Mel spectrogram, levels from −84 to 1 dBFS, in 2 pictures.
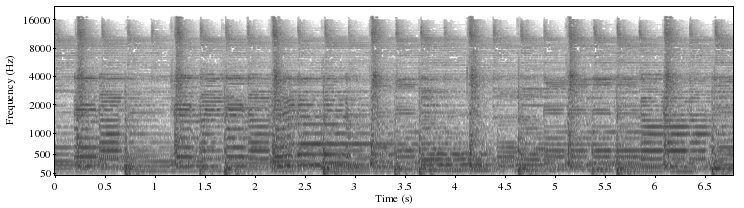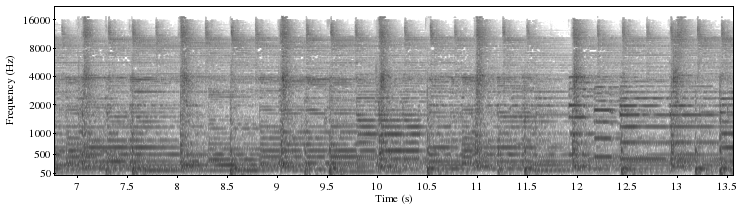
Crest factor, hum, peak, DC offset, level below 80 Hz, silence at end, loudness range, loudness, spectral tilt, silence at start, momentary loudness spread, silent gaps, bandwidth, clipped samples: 20 dB; none; -2 dBFS; under 0.1%; -44 dBFS; 0 s; 1 LU; -21 LUFS; -3 dB/octave; 0 s; 4 LU; none; 17.5 kHz; under 0.1%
